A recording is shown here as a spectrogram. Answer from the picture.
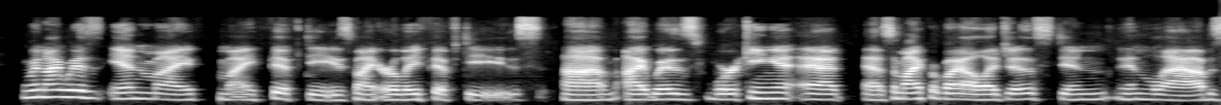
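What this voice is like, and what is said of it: Hoarse, throaty voice. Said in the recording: “I've got a frog in my throat ... I'll probably clear my throat more than once”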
